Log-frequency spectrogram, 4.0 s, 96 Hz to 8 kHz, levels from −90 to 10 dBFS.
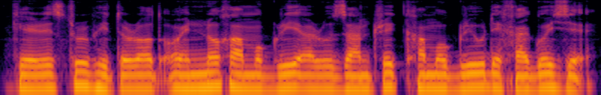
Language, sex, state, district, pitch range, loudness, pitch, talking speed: Assamese, male, Assam, Kamrup Metropolitan, 120-130 Hz, -16 LUFS, 125 Hz, 150 wpm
